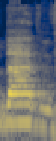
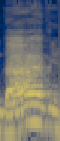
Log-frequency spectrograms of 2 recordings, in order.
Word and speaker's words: Darwin: está aí também, sempre fala isso, que o Darwin fez, entre outras coisas, foi aplicar o uniformitarismo do Lyell à biologia.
